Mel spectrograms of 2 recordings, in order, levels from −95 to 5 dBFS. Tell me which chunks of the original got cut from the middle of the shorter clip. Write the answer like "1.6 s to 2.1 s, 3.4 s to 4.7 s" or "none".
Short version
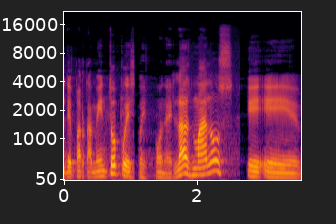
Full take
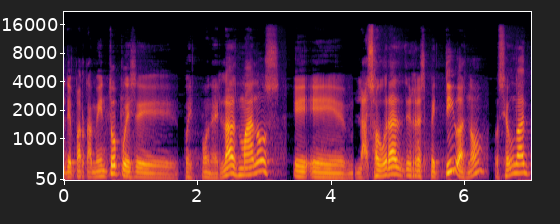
1.0 s to 1.7 s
